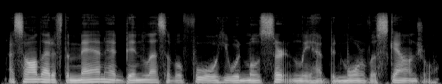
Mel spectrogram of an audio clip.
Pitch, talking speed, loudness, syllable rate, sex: 95 Hz, 300 wpm, -22 LUFS, 5.8 syllables/s, male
